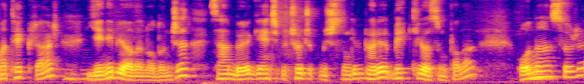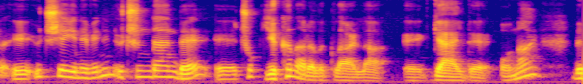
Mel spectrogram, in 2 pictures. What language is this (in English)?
Turkish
